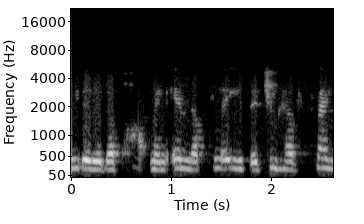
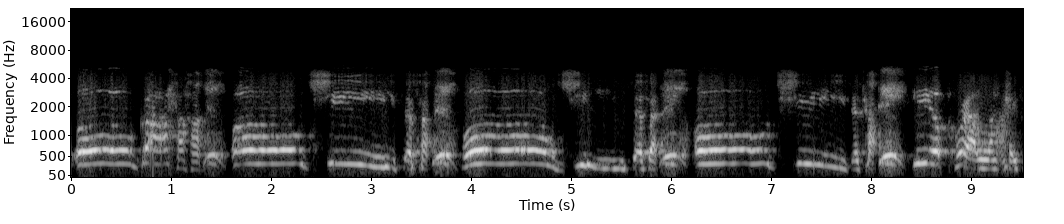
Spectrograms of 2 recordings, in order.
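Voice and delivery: fervent prayer cries; 5 semitones higher, slower than usual. Real, not acted. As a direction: cry out in earnest prayer.

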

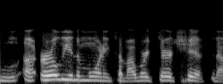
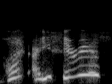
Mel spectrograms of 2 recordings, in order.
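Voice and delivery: retold disbelief; 10 semitones higher than usual. Acts out sound man's astonishment.

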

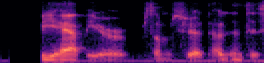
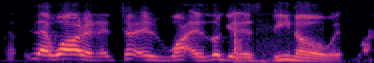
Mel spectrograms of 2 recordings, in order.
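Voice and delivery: a hammed-up Harvey Keitel New York accent, high and amazed; imitating Harvey Keitel's accent; 11 semitones higher than usual. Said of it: "with his accent, he was like".

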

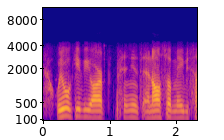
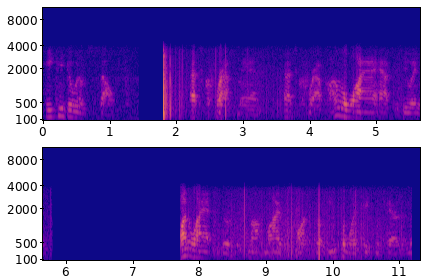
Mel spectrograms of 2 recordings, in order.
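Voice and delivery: far from the mic, much softer, grumbling complaints; off-mic phone argument; 16 dB quieter than usual. Real, not acted. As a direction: complain to the caller from across the room. Host arguing on phone off mic.

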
